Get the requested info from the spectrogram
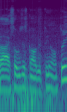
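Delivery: fast, casual, offhand throwaway.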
